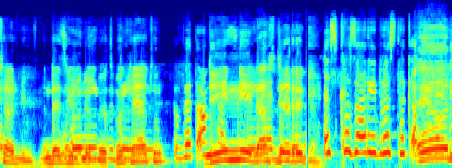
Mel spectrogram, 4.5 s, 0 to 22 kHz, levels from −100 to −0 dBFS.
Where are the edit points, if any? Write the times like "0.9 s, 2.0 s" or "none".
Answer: 3.1 s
